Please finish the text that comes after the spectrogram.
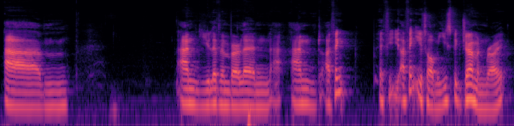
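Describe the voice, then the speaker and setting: A man hosting a podcast, asking curious questions in a relaxed, chatty way with some fillers. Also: medium pitch, normal speed. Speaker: podcast host. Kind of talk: casual interview chat.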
